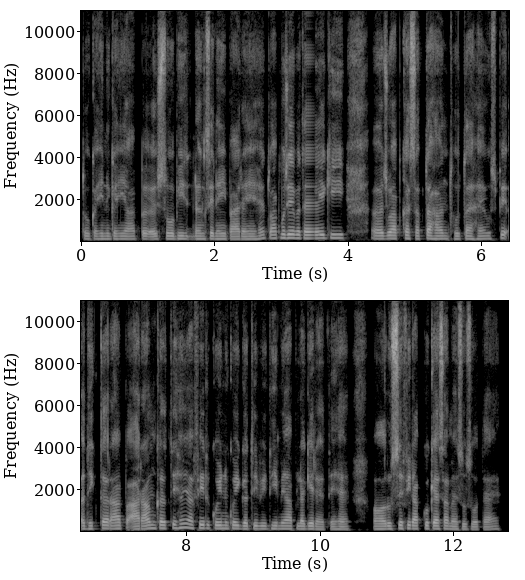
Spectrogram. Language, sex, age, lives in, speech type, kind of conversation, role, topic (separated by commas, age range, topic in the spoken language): Hindi, male, 20-24, India, conversation, advice, advisor, मैं सप्ताहांत में अपनी ऊर्जा जल्दी कैसे बहाल कर सकता/सकती हूँ?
